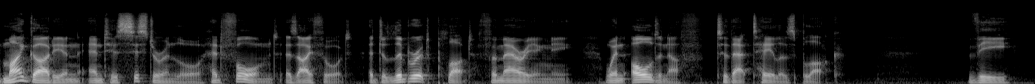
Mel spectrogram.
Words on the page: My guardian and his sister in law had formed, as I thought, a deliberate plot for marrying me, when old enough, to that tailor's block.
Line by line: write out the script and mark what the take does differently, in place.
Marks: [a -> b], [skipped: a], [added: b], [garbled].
My guardian and his sister in law had formed, as I thought, a deliberate plot for marrying me, when old enough, to that tailor's block. [added: The]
